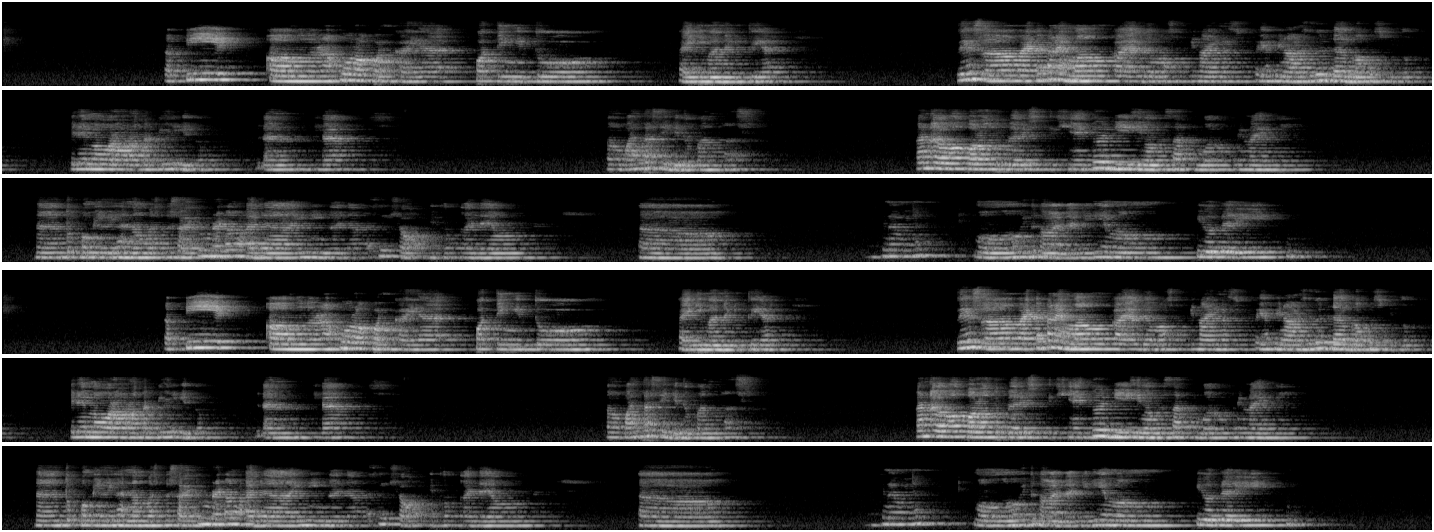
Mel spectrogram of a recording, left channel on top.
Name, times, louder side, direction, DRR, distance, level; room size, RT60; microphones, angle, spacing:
voice 1, 1.6-2.2 2.6-4.4 4.7-5.9 6.8-7.7 9.5-14.1 15.0-16.4 16.9-17.7 20.3-21.8 23.4-27.2 28.9-33.8 35.0-35.8 37.3-37.9 38.3-40.2 40.5-41.5, right 1 dB, 75° right, -2 dB, 0.8 m, -20 dB
7.1 x 2.6 x 2.8 m, 1.0 s
head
